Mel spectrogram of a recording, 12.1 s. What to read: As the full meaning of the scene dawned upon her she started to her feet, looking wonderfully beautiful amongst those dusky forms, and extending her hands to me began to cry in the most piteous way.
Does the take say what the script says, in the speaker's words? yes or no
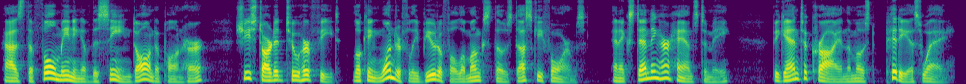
yes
